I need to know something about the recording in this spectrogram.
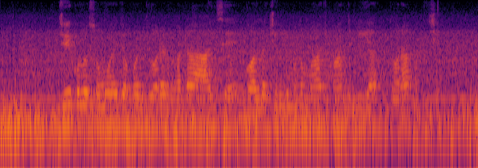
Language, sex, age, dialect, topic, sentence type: Bengali, male, 18-24, Western, agriculture, statement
